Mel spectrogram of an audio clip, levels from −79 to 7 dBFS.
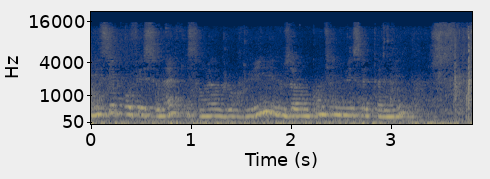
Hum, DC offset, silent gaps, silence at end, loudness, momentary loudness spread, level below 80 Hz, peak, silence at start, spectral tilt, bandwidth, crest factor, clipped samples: none; under 0.1%; none; 0 s; -26 LUFS; 6 LU; -36 dBFS; -6 dBFS; 0 s; -6 dB/octave; 16 kHz; 20 dB; under 0.1%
